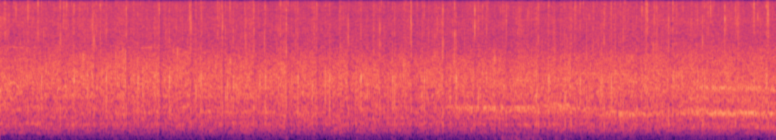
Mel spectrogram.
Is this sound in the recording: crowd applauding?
yes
